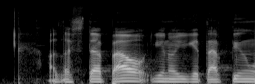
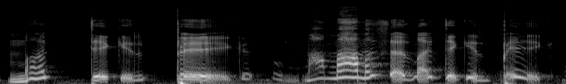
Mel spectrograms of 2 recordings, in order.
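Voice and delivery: much higher, whiny fake-crying kid voice; mock crying child; 13 semitones higher, 4 dB louder, slower than usual. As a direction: blubber it like a bratty little kid. Childish retort to laughing family.

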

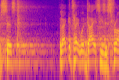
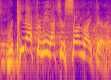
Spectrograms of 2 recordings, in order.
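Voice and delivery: higher-pitched, insistent order; urgent command; 8 semitones higher than usual. Retold or imitated. Team leader pushing the father to pray, urgent and insistent. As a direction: imitate a leader pressing a reluctant man.

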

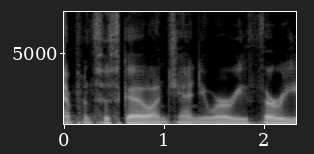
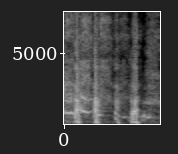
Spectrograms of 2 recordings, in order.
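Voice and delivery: bright laugh. Real, not acted. Laughing after a dropped call.

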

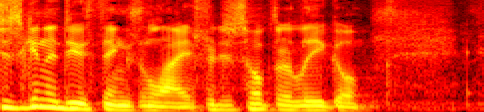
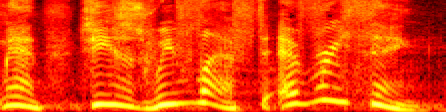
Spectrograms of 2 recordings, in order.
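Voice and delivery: higher, eager plea to Jesus; pleading disciples; 6 semitones higher than usual. Retold or imitated. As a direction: push it like you can't hold back. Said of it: "It's like".

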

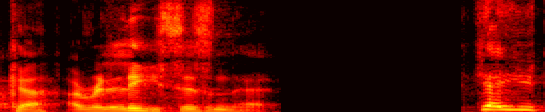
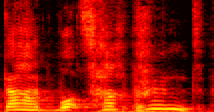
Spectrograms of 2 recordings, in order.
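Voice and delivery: higher, urgent question; worried son; 9 semitones higher than usual. Retold or imitated. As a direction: ask the father anxiously. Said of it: "I was like".

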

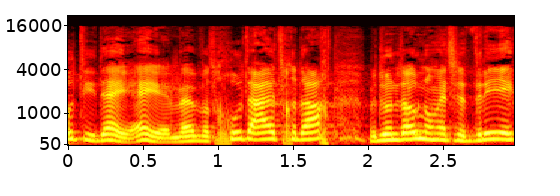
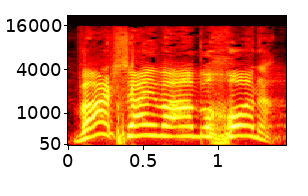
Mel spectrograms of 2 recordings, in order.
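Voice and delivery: much higher, louder outcry; "Waar zijn we aan begonnen?" yelled high and loud for all to hear; cry out; 12 semitones higher, 8 dB louder than usual. Shown as a demonstration. Preacher showing the king crying out to soldiers, loud outcry. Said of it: "dat hij het uitroept".

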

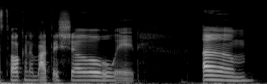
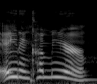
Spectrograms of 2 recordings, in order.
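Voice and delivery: put-on higher-pitched summons to a child; retold calling over; 8 semitones higher than usual. Retelling calling a little boy over from the phone, summoning. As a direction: call the kid over, pitched up.

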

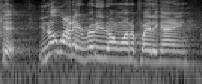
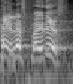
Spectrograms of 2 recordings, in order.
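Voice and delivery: punchy, slightly lifted call; rally a playmate; lively mock-child suggestion; eager kid invitation; 2 semitones higher than usual. Imitating kid proposing a game.

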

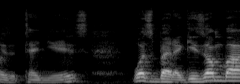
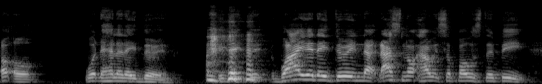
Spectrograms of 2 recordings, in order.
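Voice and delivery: mock outrage; 5 semitones higher, 7 dB louder than usual. Scene reacting to fusion.

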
